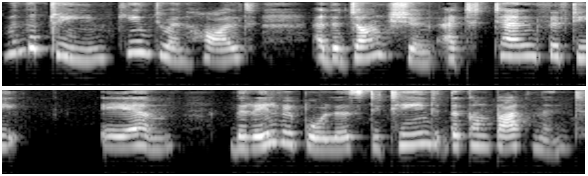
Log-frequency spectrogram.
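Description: Over a quiet background, a woman with a fairly high pitch and a somewhat breathy voice speaks at a very slow pace with ordinary pitch variation. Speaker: true crime podcast host. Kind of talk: true-crime narration. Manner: grave, measured storyteller's delivery, reading out gruesome case details.

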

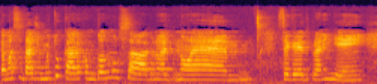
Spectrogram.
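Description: A woman speaks with a high pitch and ordinary pitch variation. Noticeable background noise and audible room echo fill the recording. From Brazil, Rio Grande do Sul (western border near Uruguaiana). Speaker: podcast co-host. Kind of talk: casual chat.

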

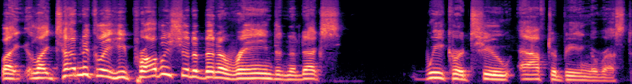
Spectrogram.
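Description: Speaking at a moderate pace in a New England accent, a man with a high pitch makes very wide pitch swings on a very clean recording with a silent background. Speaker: podcaster, co-host. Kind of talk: casual discussion.

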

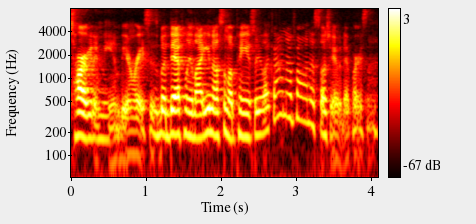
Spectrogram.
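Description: A woman with a medium-pitched voice and lively intonation speaks against noticeable background noise. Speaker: former college basketball player, pro overseas. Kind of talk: casual chat interview.

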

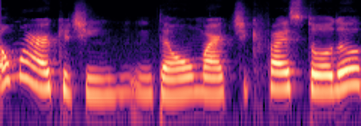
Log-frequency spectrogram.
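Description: Against a quiet background, a woman with a Minas Gerais accent talks in a fairly high pitch with lively intonation. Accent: Minas Gerais (mineiro). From São José do Rio Preto, São Paulo state, Brazil. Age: 20s. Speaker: real estate marketing professional. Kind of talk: casual interview. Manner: talkative.

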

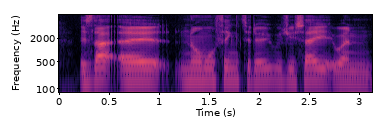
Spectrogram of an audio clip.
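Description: A man's voice in a British accent, with fairly even intonation. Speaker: co-host, student. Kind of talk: casual chat.

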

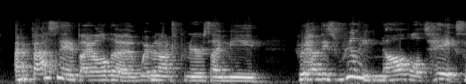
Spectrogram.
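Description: Over noticeable background noise, a woman speaks at a medium pitch with an American accent. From India, then United States. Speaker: author. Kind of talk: interview.

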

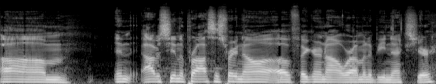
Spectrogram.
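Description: Talking at a fairly quick pace, a man speaks with an Upper Midwest accent. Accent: Upper Midwest American. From Minnesota (Northfield). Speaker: professional hockey player. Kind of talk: casual chat.

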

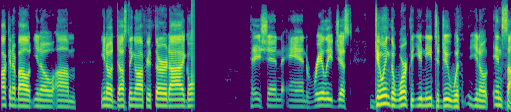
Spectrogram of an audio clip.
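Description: A man with an American accent speaks at a fairly slow pace in a fairly high pitch and a monotone, flat intonation. The sound is dry and close with no echo, over a quiet background. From Pittsburgh, US. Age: 20s. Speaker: podcaster and hypnotherapist. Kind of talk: casual chat.

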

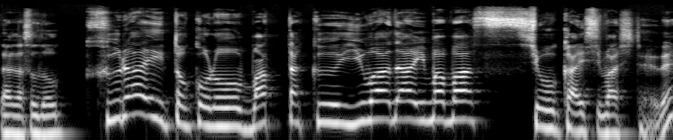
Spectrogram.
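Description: With a Kansai accent, a man speaks in a high pitch with very wide pitch swings and hardly any pauses, on a very clean recording with a silent background. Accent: Kansai Japanese. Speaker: manga podcast co-host. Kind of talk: casual chat.

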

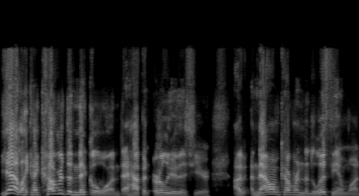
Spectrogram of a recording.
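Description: Over a quiet background, a man with an American accent talks at a fairly quick pace in a fairly high voice with very wide pitch swings. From Britain, then US. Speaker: podcast host, stock market commentator. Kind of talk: casual chat.

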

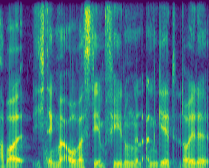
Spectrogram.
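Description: A man's fairly low voice at a very fast pace, monotone and flat. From Swabia, southern Germany. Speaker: podcast host. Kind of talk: casual chat.

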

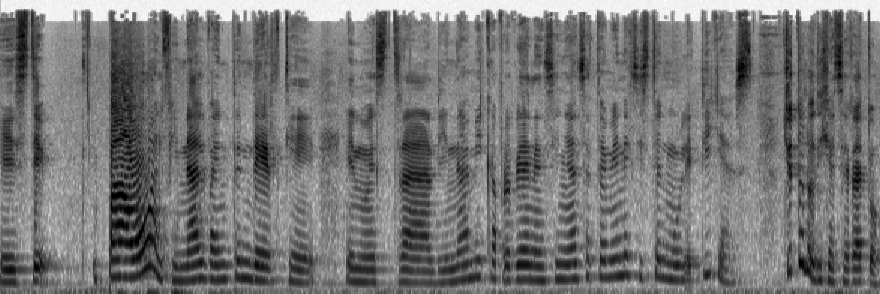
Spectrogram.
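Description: Audible room echo surrounds a woman speaking at a moderate pace, her medium pitch showing ordinary variation. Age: 40s. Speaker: teacher. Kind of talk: casual interview.

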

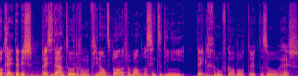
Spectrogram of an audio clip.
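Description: Against a silent background in a very clean recording, a man with a medium-pitched voice talks at a moderate pace, his intonation fairly even. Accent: Swiss. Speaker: podcast host. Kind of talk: podcast interview. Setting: podcast studio.

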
